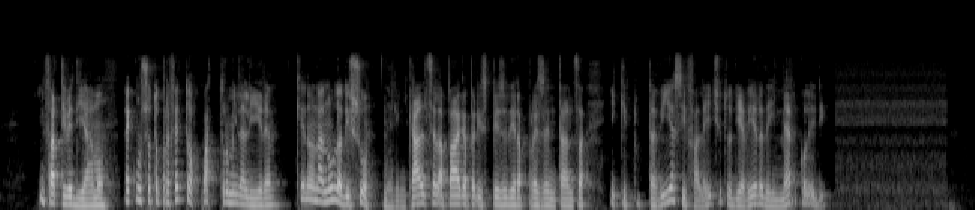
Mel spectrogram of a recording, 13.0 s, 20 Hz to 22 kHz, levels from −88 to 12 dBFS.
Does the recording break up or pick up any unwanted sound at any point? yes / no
no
